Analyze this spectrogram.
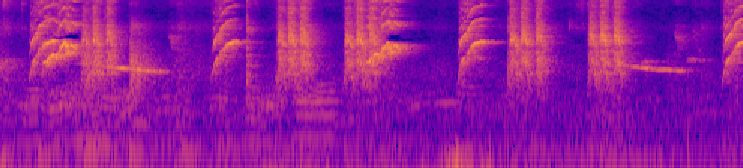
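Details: White-rumped shama in energetic song, imitating lovebird, kapas tembak and pijantung gunung: loud, harsh, scratchy bursts about every second, some ending in a thin descending whistle.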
